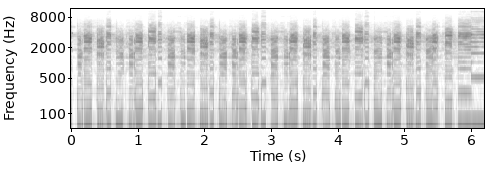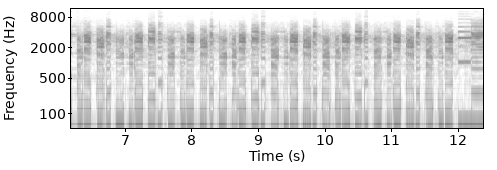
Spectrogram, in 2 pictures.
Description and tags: rocking synth riff i used in my latest track works well with hard drums
trance, synth, delay, hard, dance, reverb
